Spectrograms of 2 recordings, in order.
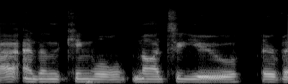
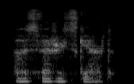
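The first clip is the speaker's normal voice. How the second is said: very soft, barely audible whisper; 15 dB quieter than usual. Stunned, he hugs the listener deeply and speaks in a very soft whisper. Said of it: "he whispers very softly to you".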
